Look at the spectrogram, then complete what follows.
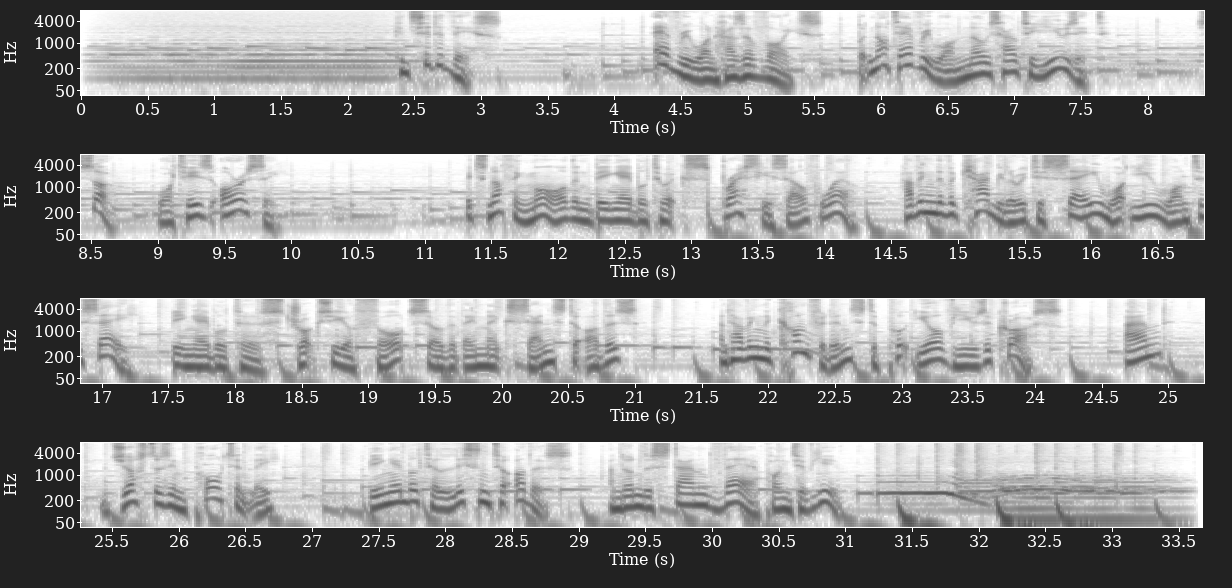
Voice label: male english slight northern accent explainer; oracy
